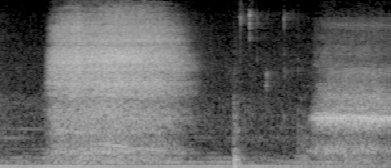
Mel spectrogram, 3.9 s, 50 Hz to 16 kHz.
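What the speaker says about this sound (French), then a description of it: "Je vais t'inviter maintenant à prendre 3 grandes respirations." Deep, slow breathing during a guided relaxation exercise: two long, airy breaths, one swelling steadily for about a second and a half, then another starting after a brief pause with a small click between, close and fairly soft.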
